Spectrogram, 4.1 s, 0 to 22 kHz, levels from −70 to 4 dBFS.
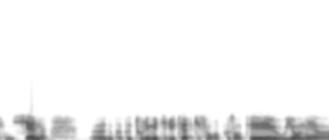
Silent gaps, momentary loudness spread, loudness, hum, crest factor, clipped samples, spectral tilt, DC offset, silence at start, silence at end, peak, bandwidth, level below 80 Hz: none; 13 LU; -21 LUFS; none; 18 dB; under 0.1%; -6 dB/octave; under 0.1%; 0.05 s; 0 s; -4 dBFS; 4.4 kHz; -62 dBFS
